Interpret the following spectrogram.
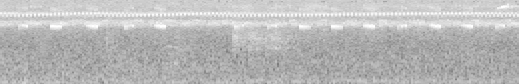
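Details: Crickets in the forest give evenly spaced short chirps about three per second, backed by persistent shrill trilling; a brief soft rustle breaks in midway.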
